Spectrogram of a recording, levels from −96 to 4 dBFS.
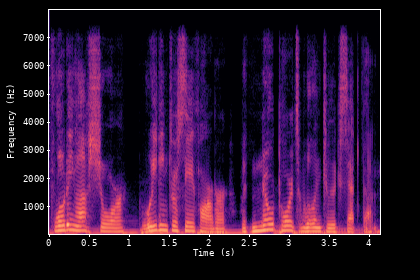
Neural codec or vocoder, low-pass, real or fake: codec, 44.1 kHz, 2.6 kbps, SNAC; 7.2 kHz; fake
